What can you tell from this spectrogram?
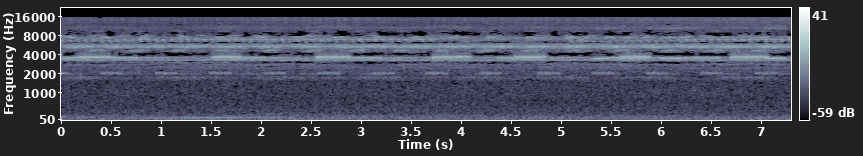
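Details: Crickets chirp in a park as evening falls, a continuous high, pulsing trill with regular louder bursts, while a faint low hum passes briefly near the start.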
